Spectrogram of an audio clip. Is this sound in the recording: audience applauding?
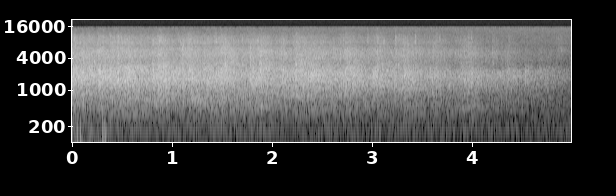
yes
